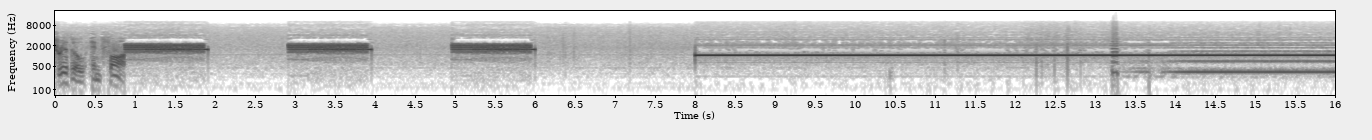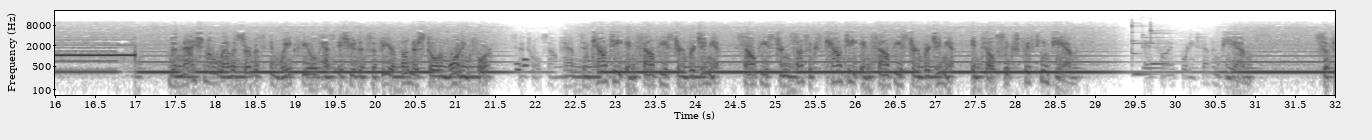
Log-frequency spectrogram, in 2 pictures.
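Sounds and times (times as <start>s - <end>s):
steady single-pitch alarm tone: 0.9s - 2.0s, 2.9s - 4.0s, 5.0s - 6.0s, 8.0s - 32.0s
harsh digital data buzzes: 2.9s - 4.0s, 5.0s - 6.0s.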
